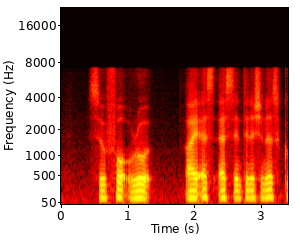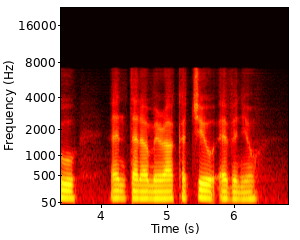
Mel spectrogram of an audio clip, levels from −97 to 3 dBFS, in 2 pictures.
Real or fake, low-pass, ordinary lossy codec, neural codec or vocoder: fake; 7.2 kHz; MP3, 64 kbps; codec, 16 kHz, 0.2 kbps, FocalCodec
